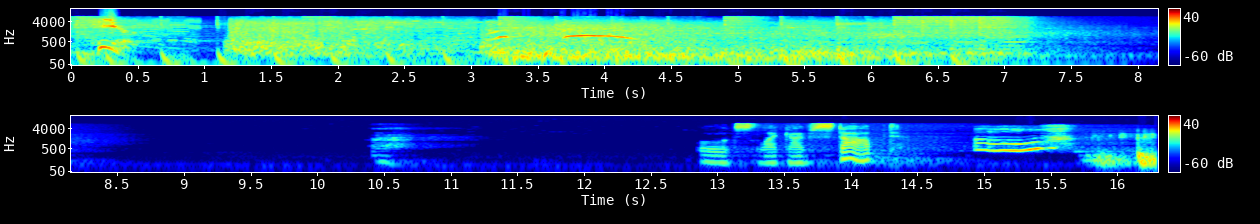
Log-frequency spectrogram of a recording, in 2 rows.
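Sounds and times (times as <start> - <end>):
speech: 0.2 - 0.6, 13.1 - 14.5, 15.8 - 16.2
vehicle crashing into a convenience store: 1.2 - 8.2.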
